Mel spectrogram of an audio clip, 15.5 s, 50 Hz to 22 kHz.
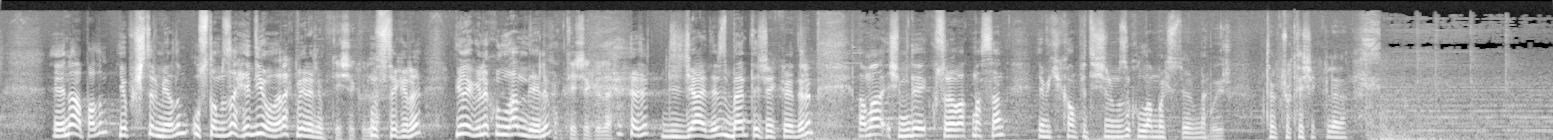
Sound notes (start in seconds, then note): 8.4 laughs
